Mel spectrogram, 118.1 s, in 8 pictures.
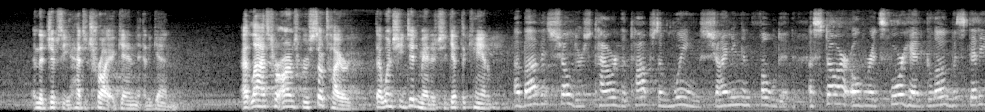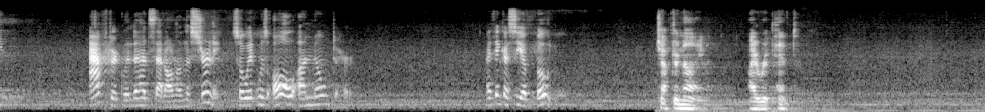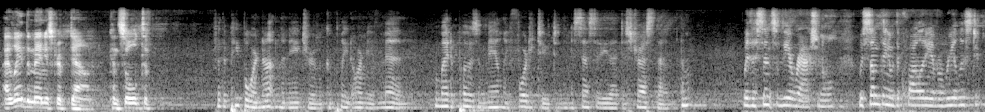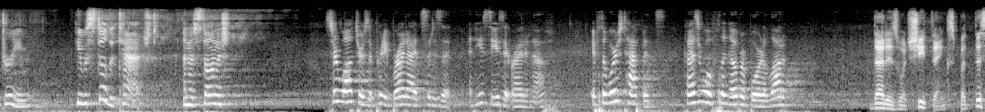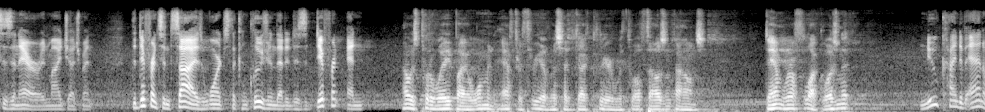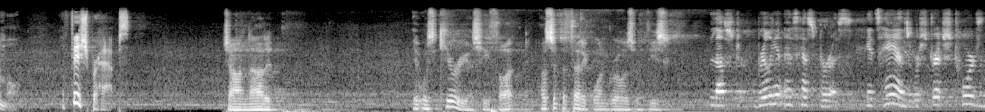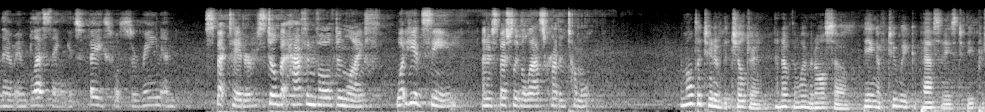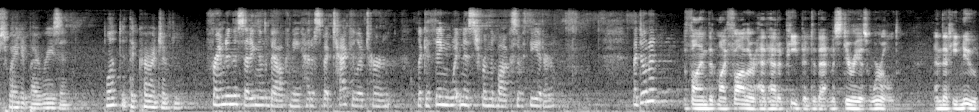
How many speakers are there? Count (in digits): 9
